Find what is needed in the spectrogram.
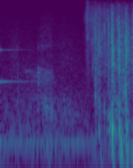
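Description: A chime rings and fades out in the first half second. About a second and a half in comes a short burst of crinkling from a paper towel being handled.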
